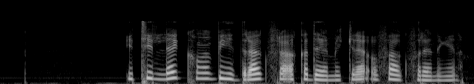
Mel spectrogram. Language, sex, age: Norwegian, female, 21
